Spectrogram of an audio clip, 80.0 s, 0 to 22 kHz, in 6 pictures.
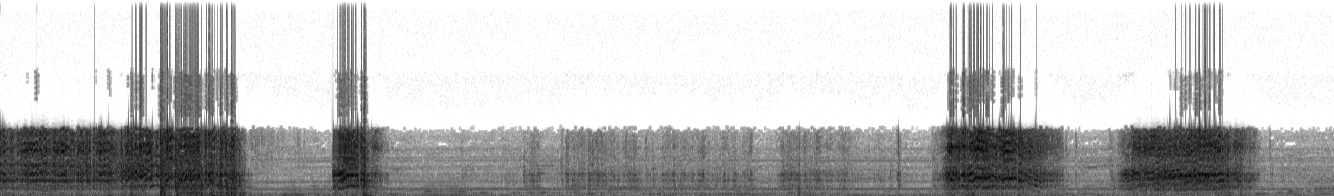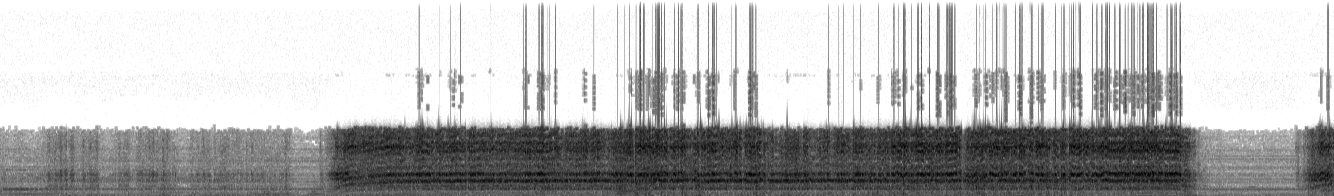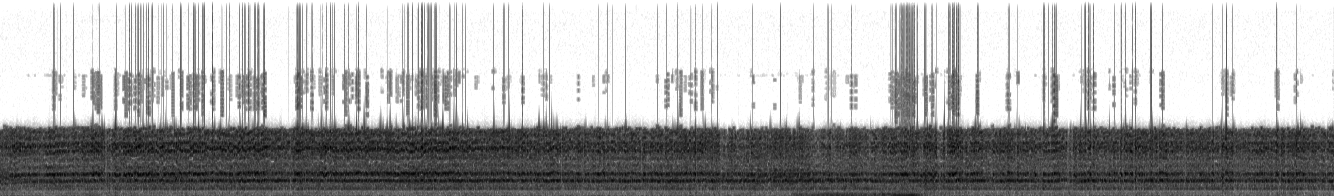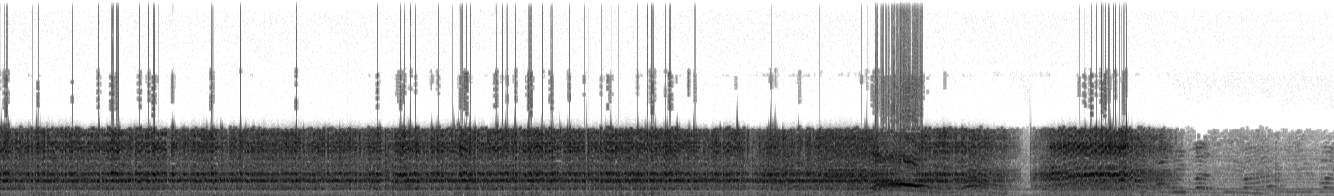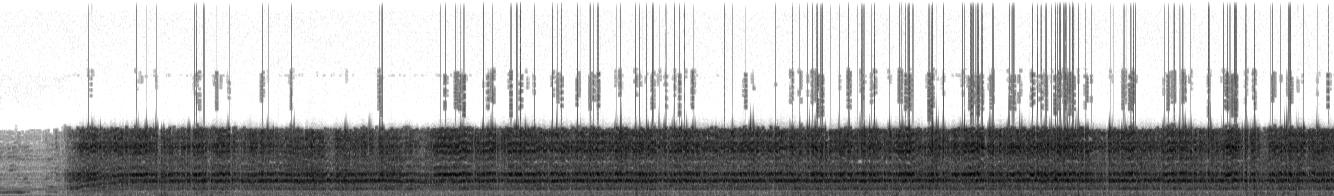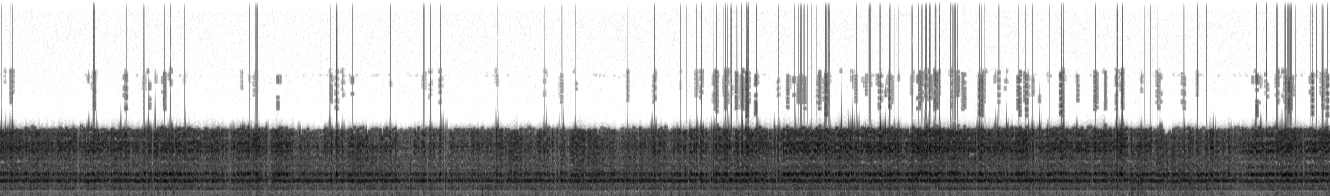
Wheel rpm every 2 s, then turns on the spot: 240, 130, 10, 20, 40, 100, 40, 20, 100, 230, 230, 220, 160, 140, 220, 220, 230, 230, 230, 230, 230, 230, 230, 230, 200, 100, 10, 170, 220, 230, 230, 230, 240, 230, 230, 230, 230, 230, 230, 230.
6-8 12-16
